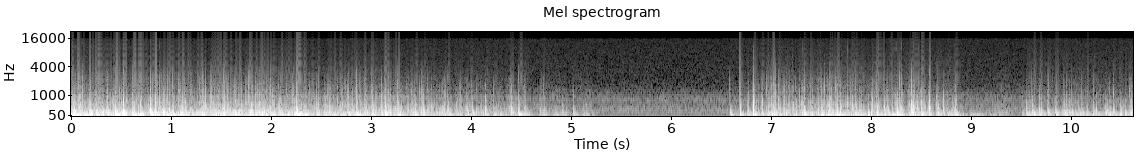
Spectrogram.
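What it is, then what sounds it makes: Faux snakeskin vinyl sheet. Fingertips and long nails scratch and tap a large, thin, flexible green-gold holographic faux snakeskin vinyl sheet with a raised scale texture lying flat. The sound is a dense, low, rumbling crackle of rapid scratches and taps. It goes quiet for about a second and a half near the middle, then resumes with another brief pause near the end.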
